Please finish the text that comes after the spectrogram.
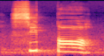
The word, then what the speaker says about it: cipó: Cipó, é o pó que é mais forte.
